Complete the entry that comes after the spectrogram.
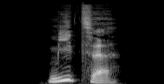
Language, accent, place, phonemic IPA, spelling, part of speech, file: German, Germany, Berlin, /ˈmiːt͡sə/, Mieze, noun, De-Mieze.ogg
- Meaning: 1. pussy (cat) 2. attractive woman 3. pretty cat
